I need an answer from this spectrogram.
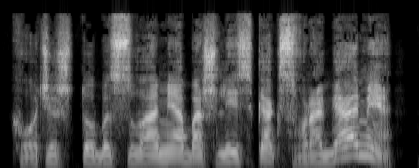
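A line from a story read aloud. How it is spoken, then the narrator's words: Growled in Slovenian. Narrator (Russian): рыкнул он по-словенски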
